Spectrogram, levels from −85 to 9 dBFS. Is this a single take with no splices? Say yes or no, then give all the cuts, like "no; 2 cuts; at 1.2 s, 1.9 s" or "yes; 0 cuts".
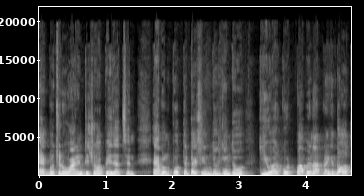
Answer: yes; 0 cuts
